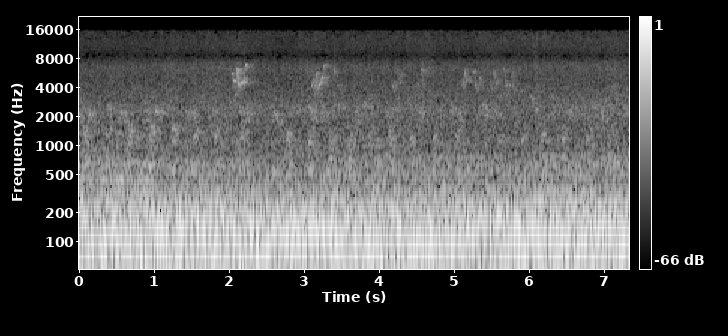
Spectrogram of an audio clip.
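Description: Birds chirping: a handful of short, high chirps a second or so apart, over a steady low rumble of outdoor background noise.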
